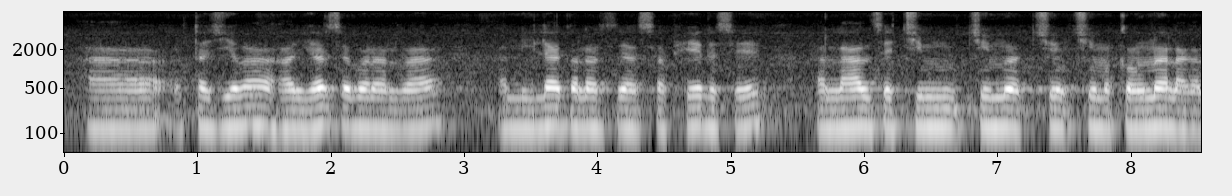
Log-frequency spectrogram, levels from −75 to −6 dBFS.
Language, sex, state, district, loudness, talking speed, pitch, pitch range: Bhojpuri, male, Uttar Pradesh, Deoria, -18 LUFS, 140 wpm, 120 Hz, 115-125 Hz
